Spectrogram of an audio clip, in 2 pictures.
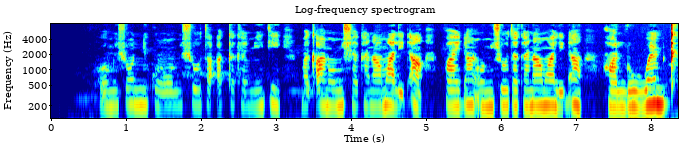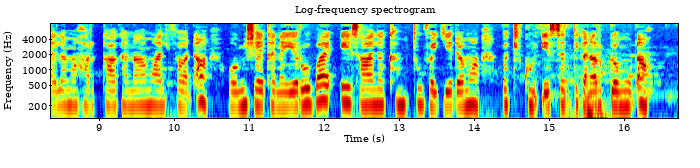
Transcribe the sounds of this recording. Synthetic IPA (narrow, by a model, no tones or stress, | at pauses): ʔoːmɪʃo̞ːnːɪkʊnoːmɪʃo̞ːt̪ɐʔɐkːɐkɐmiːt̪imɐkʼaːnoːmɪʃɐkɐnaːmaːlɪᶑafaːjɪd̪aːnoːmɪʃo̞ːt̪ɐkɐnaːmaːlɪᶑa | haːlːuːwːɐŋkʼɐlɐmɐɦɐɾkaːkɐnaːmaːlfɐᶑɐoːmɪʃɐkɐnɐjɛɾo̞ːbaːjʔeːsaːlɐkʰɐmt̪uːfɐjːɐd̪ɐmaːb̥ɐkːɪ̥kʊne̞ːsːɐt̪ːɪkɐnɐɾɡɐmuːᶑɐ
